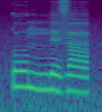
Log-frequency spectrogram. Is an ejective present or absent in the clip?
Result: absent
